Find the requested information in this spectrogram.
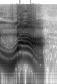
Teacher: बोलते समय जीव के पार्श्व भाग से हवा निकल जाए, ला, जीव पटकती है, जीव एकदम से पटकी, और ला हवा निकल गई पार्श्व, इसलिए पार्श्विक।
